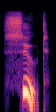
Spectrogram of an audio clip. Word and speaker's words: suit: Suit, like a business suit, has a clear S sound at the end. Suite, like a hotel suite, or in this case, a suitcase, has a soft S sound that almost sounds like a gentle T sound.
